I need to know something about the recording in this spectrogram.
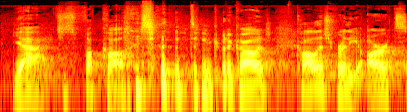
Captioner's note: laughs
